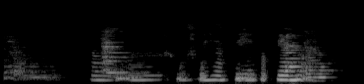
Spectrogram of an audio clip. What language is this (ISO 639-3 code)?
zho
